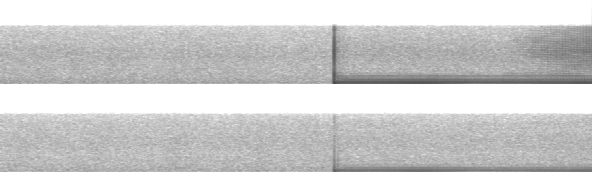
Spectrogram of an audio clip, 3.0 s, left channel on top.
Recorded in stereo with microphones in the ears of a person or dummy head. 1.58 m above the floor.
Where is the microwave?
60° left (ahead or behind), 0.5 m.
